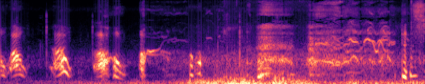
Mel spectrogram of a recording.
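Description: A man laughing in a few short bursts, then a stretch of rushing noise with faint voice in it.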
